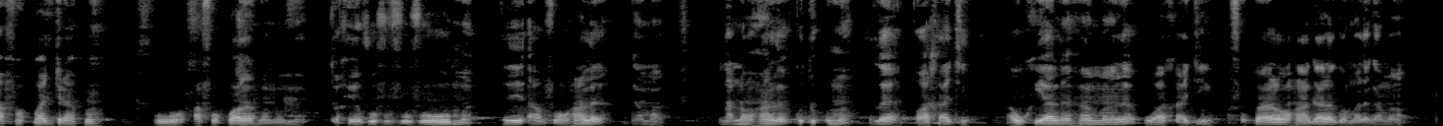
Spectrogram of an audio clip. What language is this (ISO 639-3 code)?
ewe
